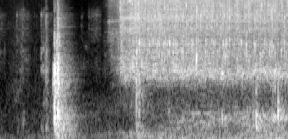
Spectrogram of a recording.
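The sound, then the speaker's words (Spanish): Water running from a tap as a freshly scaled fish is rinsed: a sharp knock, then a loud, steady gushing stream. “Se asegura de que la piel esté suave por ambos lados, antes de enjuagar el pescado y colocarlo de nuevo en la mesa para su preparación.”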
